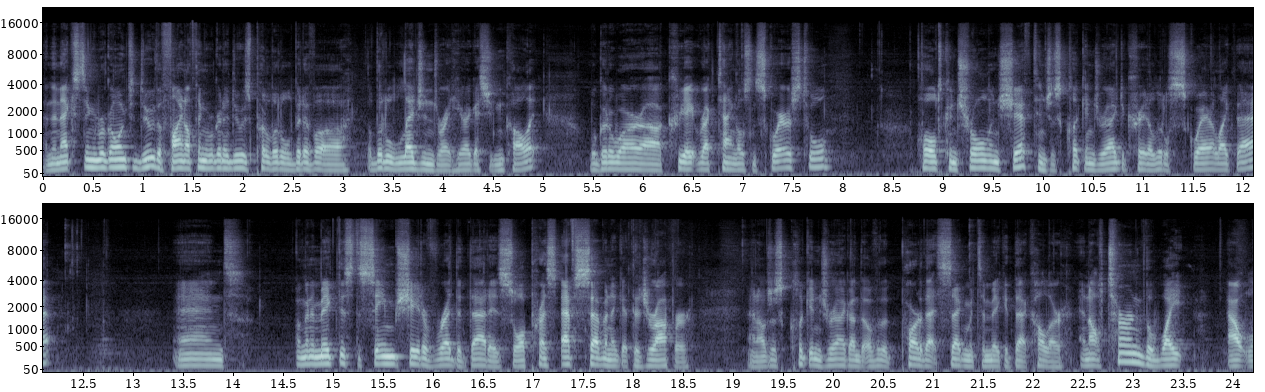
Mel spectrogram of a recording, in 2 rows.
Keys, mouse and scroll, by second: 0.1 scroll down 2, 0.4 scroll up 2, 0.7 scroll down 2, 7.1 click, 10.2-12.6 ctrl+shift+drag, 17.4 F7, 19.2-21.6 drag.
